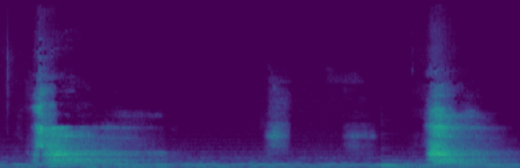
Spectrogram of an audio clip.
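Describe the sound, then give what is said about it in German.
Two long, deep breaths, in through the nose and out through the mouth, during a guided relaxation. Each is a soft, airy rush that swells and fades over quiet sustained music. “atme erstmal tief durch die Nase ein und durch den Mund wieder aus”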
